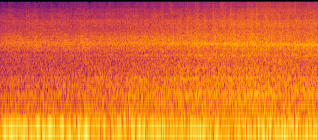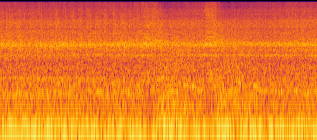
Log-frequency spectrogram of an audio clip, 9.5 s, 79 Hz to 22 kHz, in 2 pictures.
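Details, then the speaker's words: 1965 Cobra Fastback with replacement 302 V8, high-lift cam, no thermostat fitted, choke being tuned: warm idle with uneven loping beat over steady rumble; lumpy idle from the high-lift camshaft, won't idle smooth. "You'll never get it to idle smooth cuz it's got quite high lift cam in it."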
